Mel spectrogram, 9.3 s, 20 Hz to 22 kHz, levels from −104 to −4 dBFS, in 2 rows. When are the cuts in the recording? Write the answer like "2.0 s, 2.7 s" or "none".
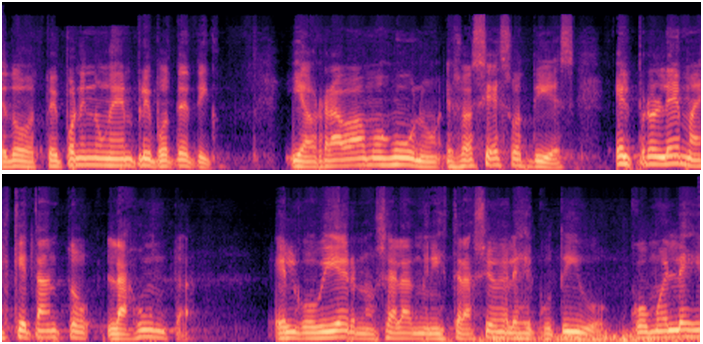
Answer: none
